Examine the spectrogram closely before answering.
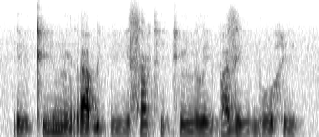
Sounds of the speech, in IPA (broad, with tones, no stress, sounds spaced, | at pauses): ɾ iː˨ kʼ iː˦ m ĩ˨ r a˦˨ ɓ i˦ k͡p iː˨ s ã˨ kʰ i˦ kʰ ĩ˨ ɲ ʊ˨ l iː˦ b a˨ z iː˦ b uː˦ h i˦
